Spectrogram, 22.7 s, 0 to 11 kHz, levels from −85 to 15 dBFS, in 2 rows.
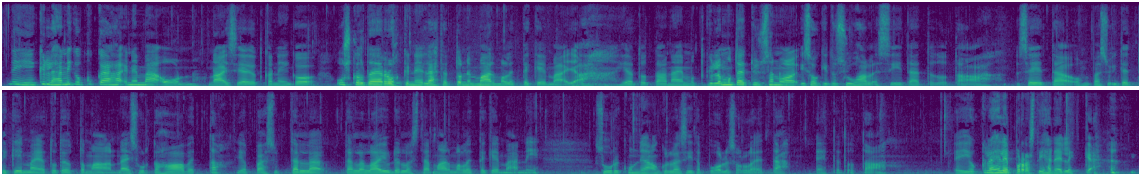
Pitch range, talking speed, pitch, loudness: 155-200 Hz, 170 wpm, 165 Hz, -23 LUFS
